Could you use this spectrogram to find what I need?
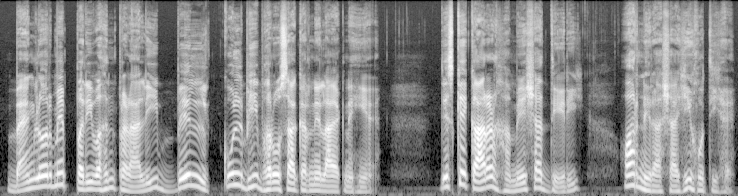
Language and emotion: Hindi, sad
